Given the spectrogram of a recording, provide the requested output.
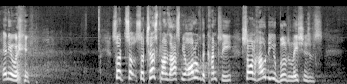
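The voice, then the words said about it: Strong non-native English accent. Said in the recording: “we thank you for ... accent... never anyone thank me for my accent... please help ... talk slower. Help him to pronounce the words better.”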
